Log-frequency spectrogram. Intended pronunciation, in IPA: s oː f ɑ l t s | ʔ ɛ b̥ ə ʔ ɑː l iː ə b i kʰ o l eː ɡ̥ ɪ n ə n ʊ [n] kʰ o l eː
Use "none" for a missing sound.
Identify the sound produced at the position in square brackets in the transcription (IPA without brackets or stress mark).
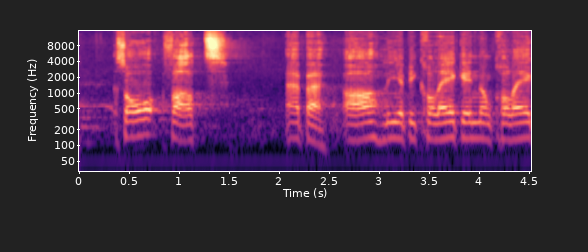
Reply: n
